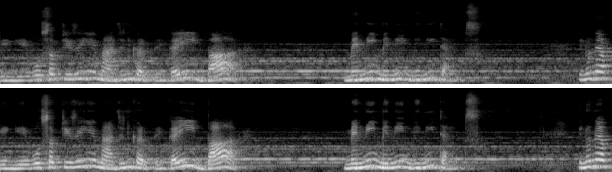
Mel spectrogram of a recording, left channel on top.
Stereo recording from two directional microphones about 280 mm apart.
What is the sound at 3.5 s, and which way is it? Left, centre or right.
Speech, right.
